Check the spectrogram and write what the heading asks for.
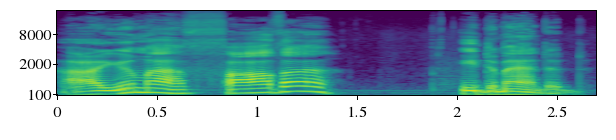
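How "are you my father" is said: put-on slow, high old man's voice; creaky old-timer, drawn out; cracked ancient voice. A narrator's reading. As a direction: ask it in a cracked, aged voice. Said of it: "spoke in a cracked and ancient voice".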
